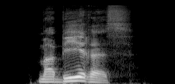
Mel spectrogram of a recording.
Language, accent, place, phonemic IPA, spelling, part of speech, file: German, Germany, Berlin, /maˈbeʁɛs/, maberes, adjective, De-maberes.ogg
- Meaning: pregnant, gravid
